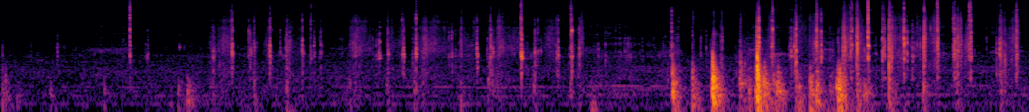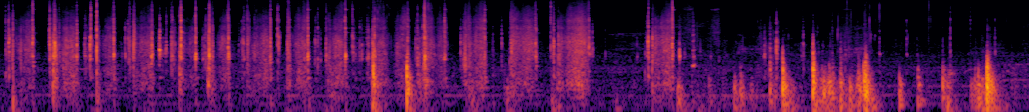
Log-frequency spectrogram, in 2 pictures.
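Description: Push broom brushing roofing tar over a trailer roof: quick repeated scraping strokes, sparse and faint at first, then louder and close from about ten seconds in, with a couple of short pauses.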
